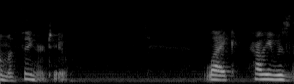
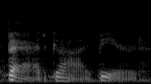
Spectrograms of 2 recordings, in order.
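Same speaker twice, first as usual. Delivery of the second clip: slow, much lower villain growl; sinister low voice; 9 semitones lower, 6 dB quieter, much slower than usual. A narrator's reading. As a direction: drop it low like a cartoon bad guy. Villain reveal in read-aloud.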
